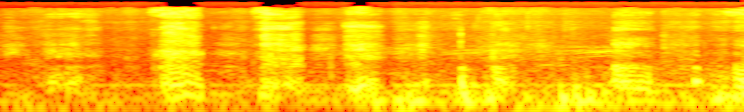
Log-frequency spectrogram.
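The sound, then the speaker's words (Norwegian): Chimpanzee play panting, made when chimpanzees play and have fun together: a rapid run of hoarse, breathy huffs in an uneven rhythm, fairly loud, with no talking over it. “Og her er lyden de eh, lager når de leker seg og har det artig i lag.”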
